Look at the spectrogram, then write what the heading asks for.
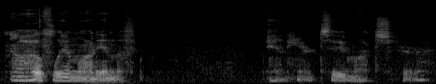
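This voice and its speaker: A woman teaching a live painting lesson, who is losing her voice and keeps clearing her throat, murmuring relaxed step-by-step commentary. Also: rumbling low, moderate pace. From Pittsburgh. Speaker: painting instructor.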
